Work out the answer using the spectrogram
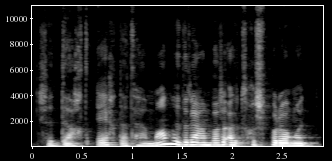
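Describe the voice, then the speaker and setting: A woman reading a children's story aloud in a lively, expressive narration. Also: sits low, normal speed, gravelly.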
